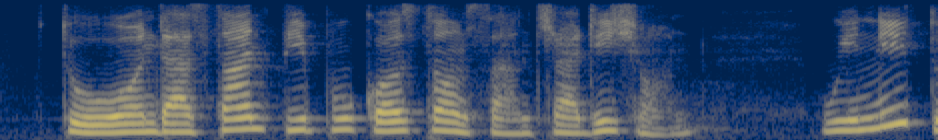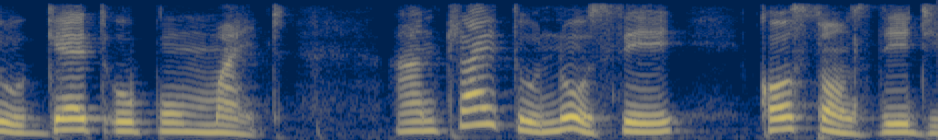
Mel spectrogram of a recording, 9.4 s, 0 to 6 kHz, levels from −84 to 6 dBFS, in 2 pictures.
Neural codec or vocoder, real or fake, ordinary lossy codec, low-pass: none; real; none; 5.4 kHz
